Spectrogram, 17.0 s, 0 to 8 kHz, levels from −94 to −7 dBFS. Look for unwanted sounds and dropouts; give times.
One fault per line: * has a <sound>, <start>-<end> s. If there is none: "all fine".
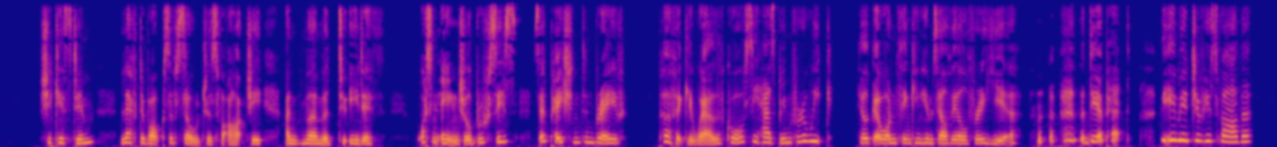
all fine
